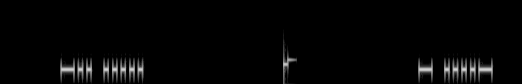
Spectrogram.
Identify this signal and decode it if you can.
Morse code, heard as a keyed tone, about 28 wpm, 700 Hz. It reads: D5 T4
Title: Single-Letter Single-Number 28wpm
